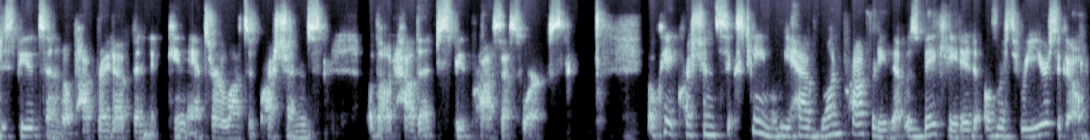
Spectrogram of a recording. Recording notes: Zoom & Facebook Live First Friday Free Call-In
